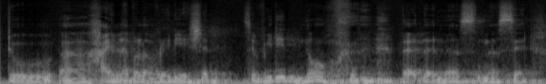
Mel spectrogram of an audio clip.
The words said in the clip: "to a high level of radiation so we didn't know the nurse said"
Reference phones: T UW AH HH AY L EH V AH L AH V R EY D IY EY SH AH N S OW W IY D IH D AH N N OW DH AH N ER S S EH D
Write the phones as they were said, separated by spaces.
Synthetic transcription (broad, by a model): T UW AH HH AY L EH V AH L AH F R EY D IY EY SH AH N S OW W IY D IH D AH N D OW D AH N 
